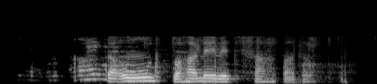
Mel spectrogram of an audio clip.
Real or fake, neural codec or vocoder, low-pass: real; none; 3.6 kHz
